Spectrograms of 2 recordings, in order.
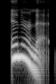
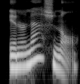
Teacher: Dropping the T after an N is a classic American shortcut.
